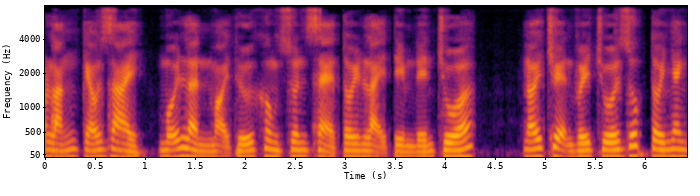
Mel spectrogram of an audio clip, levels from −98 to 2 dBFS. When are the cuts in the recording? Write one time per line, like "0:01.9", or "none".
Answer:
0:01.1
